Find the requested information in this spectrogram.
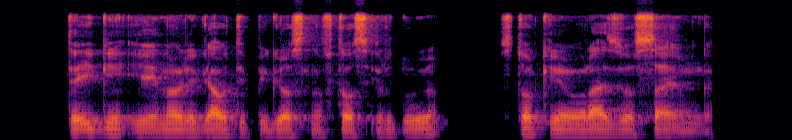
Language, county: Lithuanian, Vilnius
